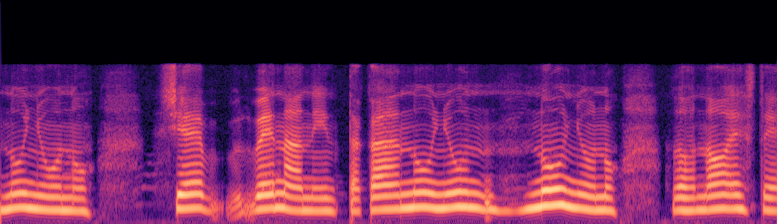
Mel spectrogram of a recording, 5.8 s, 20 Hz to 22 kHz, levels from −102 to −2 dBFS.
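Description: This speech clip, carried over G.722 wideband telephone coding with its band ending near 7.7 kHz, has nothing technically wrong with it.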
